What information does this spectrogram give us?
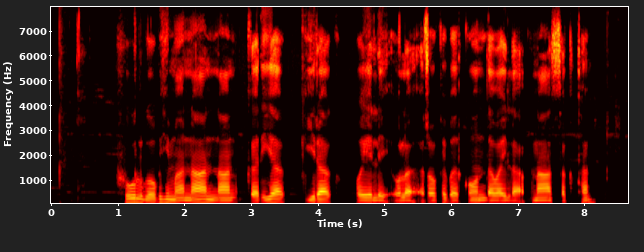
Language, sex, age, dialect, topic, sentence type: Chhattisgarhi, male, 25-30, Eastern, agriculture, question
